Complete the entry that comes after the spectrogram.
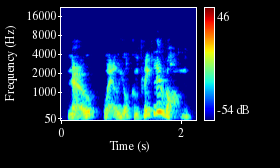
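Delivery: lightly scratchy alien contradiction; Vogon. A narrator's reading. Vogon stands up and corrects them, scratchy creature voice. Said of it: "His voice took on the quality".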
